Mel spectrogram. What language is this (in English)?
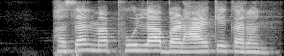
Chhattisgarhi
